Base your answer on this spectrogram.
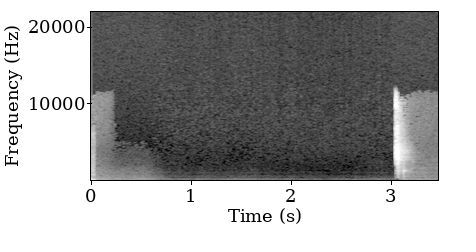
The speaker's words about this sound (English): So it's a very short way. I shall knock on the door.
